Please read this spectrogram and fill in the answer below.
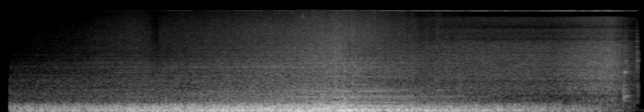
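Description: A deep rumble that swells to its loudest about halfway through, then fades away.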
